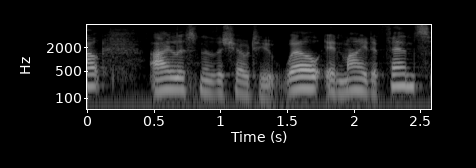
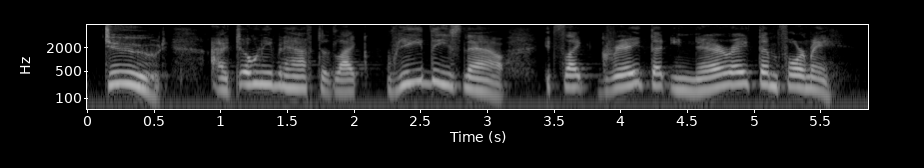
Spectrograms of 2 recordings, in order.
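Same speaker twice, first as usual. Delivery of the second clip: slipping into a put-on Scottish accent; 3 semitones higher, 4 dB louder than usual. Speaker reading a new commenter's message aloud, in a Scottish accent. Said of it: "I don't know why I went all Scottish there".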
